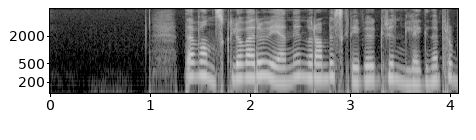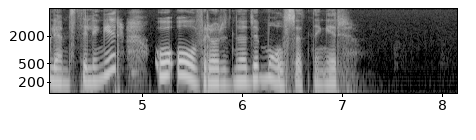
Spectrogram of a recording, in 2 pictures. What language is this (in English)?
Norwegian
